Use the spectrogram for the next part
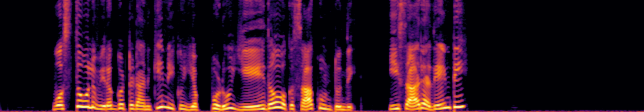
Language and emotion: Telugu, disgusted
